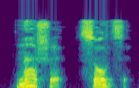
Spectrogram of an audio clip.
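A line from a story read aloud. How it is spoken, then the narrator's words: Child's whisper turning joyful. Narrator (Russian): малыш зашептал и скоро радостно зазвенел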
